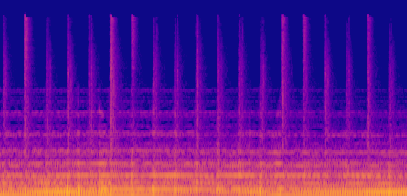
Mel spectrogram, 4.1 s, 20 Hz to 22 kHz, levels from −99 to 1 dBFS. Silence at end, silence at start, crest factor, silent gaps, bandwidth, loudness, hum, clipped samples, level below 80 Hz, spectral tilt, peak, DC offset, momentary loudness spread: 0 s; 0 s; 14 dB; none; 16.5 kHz; -30 LUFS; none; under 0.1%; -30 dBFS; -9 dB/octave; -12 dBFS; under 0.1%; 6 LU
